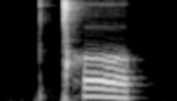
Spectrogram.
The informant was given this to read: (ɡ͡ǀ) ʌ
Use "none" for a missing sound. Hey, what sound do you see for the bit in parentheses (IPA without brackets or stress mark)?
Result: ǀʰ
